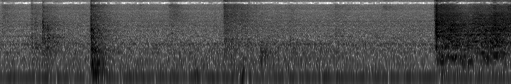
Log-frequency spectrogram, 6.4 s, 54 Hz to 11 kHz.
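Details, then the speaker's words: 1978 Pontiac Firebird Trans Am V8 after sitting two years in a field, being revived: repeated uneven cranking with sputtering catches before finally firing and roaring; hard start, owner suspects ignition timing is off. "so i think our timing's off let's see if we can"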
